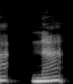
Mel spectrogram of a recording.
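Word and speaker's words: วนะ: วิ่ง วน รอบ สนาม วัน นะ อ่าน ว่า วะ นะ หมาย ถึง ป่า ไม้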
